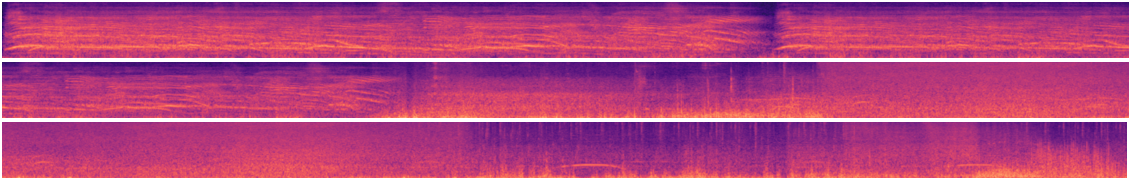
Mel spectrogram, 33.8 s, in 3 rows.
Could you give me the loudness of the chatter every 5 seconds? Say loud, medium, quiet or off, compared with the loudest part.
loud, loud, medium, medium, medium, quiet, quiet.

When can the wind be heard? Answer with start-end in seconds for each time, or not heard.
0.0-33.7.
